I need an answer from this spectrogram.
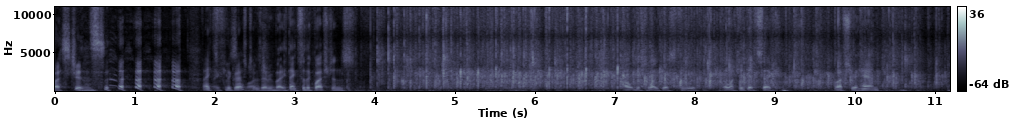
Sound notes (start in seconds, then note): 0.2 laughs; 3.8 applause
